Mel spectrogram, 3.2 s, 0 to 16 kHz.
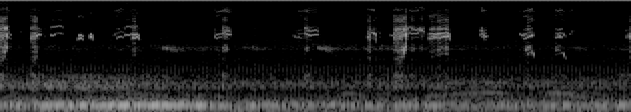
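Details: Eurasian blue tit chicks, six in one crowded nest box, 22 May 2019. Bright, high, squeaky peeps come quickly in short irregular bursts alongside soft clicks, with a low droning hum underneath.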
